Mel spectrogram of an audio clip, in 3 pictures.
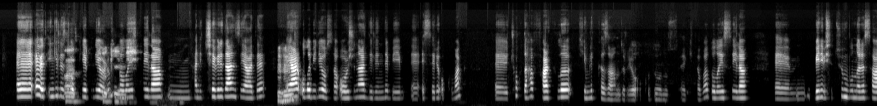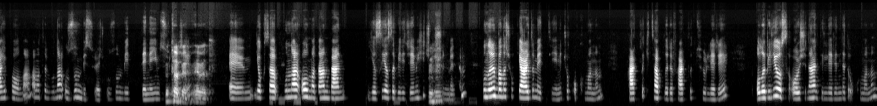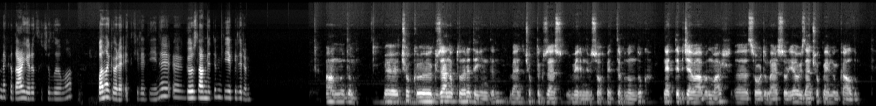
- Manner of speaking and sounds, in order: other background noise; static; mechanical hum
- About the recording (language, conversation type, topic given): Turkish, podcast, Yaratma sürecinde sana yalnızlık mı yoksa paylaşım mı daha verimli geliyor?
- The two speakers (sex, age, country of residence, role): female, 40-44, Germany, guest; male, 25-29, Greece, host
